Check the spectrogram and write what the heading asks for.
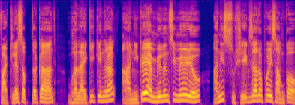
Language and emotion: Goan Konkani, happy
